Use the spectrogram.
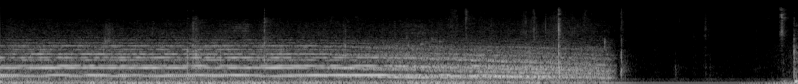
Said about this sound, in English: Note the air raid sirens in the background. What's strange is there didn't seem to be any air raids in Kiev this morning. We checked.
